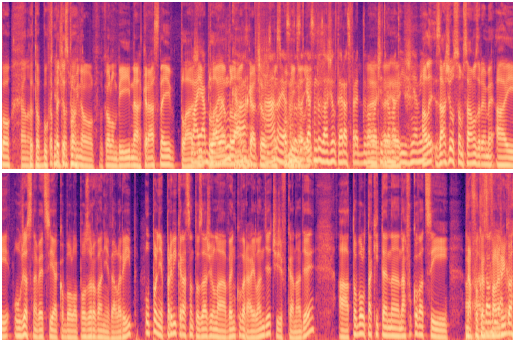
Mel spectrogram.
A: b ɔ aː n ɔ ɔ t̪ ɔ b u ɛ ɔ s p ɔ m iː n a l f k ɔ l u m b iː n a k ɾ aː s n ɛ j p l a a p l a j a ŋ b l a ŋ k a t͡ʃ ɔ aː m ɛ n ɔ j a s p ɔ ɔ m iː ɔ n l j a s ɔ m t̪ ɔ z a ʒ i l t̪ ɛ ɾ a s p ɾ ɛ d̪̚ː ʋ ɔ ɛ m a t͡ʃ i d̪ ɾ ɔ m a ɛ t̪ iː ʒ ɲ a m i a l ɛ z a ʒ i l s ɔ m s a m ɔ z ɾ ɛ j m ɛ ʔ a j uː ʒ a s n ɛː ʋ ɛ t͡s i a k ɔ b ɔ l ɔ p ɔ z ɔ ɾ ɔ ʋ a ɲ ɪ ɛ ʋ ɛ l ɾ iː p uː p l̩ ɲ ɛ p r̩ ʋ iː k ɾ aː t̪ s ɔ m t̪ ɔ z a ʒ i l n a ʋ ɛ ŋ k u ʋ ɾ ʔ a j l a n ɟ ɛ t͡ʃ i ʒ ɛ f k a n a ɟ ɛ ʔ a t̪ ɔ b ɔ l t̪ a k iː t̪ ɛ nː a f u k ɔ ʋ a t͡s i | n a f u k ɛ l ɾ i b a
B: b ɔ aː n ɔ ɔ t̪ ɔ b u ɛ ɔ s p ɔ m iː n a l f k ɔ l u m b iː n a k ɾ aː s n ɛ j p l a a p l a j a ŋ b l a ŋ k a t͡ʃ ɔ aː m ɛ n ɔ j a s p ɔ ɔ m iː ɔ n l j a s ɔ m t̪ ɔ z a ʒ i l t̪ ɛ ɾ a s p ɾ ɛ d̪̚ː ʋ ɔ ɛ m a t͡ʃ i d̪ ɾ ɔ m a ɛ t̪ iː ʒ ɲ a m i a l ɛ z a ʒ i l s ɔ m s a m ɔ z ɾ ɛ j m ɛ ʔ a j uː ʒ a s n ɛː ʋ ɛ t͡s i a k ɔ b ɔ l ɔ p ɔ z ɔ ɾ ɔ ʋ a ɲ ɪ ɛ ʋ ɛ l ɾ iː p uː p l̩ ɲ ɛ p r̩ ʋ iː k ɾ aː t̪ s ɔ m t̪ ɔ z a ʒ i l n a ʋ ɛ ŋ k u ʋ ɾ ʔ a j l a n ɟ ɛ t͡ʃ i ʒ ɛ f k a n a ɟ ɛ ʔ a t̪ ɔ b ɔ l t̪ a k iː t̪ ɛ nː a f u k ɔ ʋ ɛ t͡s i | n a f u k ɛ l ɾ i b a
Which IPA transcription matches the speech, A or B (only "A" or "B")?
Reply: A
